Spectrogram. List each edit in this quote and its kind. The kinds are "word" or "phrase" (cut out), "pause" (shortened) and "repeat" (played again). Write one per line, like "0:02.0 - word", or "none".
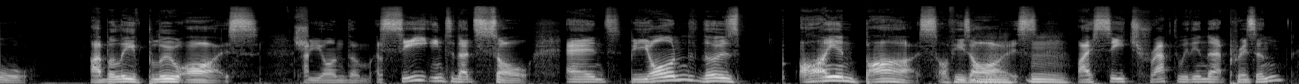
0:03.0 - phrase
0:03.8 - word
0:05.6 - pause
